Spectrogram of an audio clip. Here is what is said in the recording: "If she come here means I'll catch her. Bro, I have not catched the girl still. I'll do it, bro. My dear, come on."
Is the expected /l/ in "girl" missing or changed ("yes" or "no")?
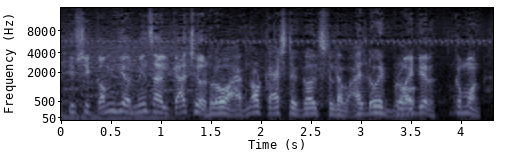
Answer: no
